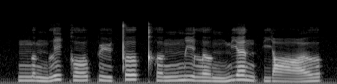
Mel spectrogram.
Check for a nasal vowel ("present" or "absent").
absent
